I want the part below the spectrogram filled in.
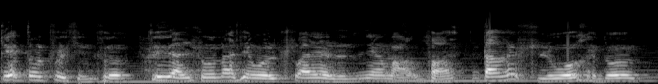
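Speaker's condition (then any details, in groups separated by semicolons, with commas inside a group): Cerebral palsy; childhood drooling from delayed saliva swallowing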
